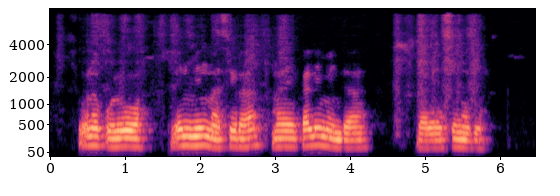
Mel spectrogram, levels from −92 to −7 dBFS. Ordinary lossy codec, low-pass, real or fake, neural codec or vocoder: AAC, 32 kbps; 7.2 kHz; fake; autoencoder, 48 kHz, 128 numbers a frame, DAC-VAE, trained on Japanese speech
